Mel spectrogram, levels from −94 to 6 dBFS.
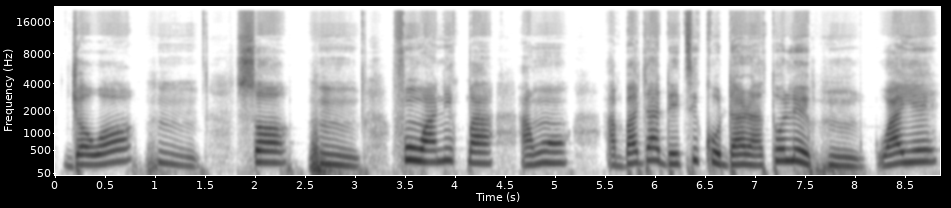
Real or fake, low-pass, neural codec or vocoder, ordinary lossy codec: real; none; none; none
